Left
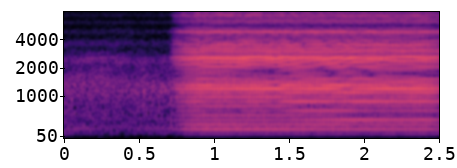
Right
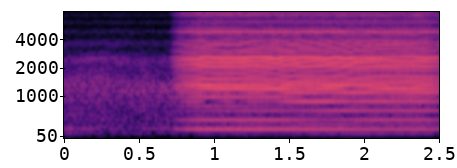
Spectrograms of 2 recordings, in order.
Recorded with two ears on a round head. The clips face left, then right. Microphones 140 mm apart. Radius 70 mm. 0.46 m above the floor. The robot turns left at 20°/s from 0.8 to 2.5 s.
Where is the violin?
No violin in this recording.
